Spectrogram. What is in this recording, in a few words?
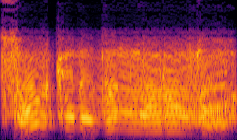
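left wing, mood low, Turkish; speech; War Thunder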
